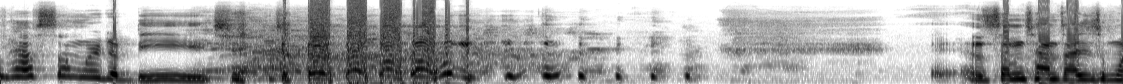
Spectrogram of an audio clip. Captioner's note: laughter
